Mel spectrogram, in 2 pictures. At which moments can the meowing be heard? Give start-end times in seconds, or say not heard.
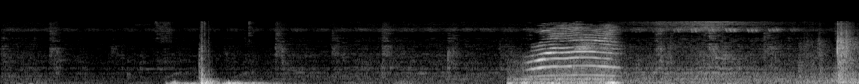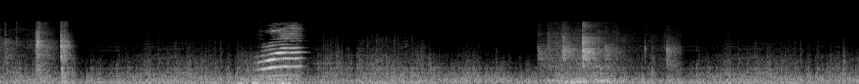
5.0-6.2, 10.9-11.7.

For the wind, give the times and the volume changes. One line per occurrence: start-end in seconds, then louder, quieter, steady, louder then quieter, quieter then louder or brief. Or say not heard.
5.5-17.1 louder.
